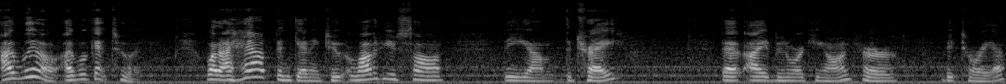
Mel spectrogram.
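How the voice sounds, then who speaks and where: A woman at medium pitch, with lively intonation, a fairly slow pace and long, frequent pauses. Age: 60s. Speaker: crafting video creator. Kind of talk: casual tutorial. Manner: chatty, with frequent fillers.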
